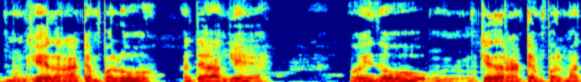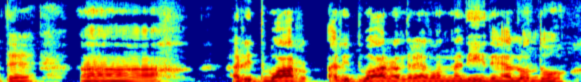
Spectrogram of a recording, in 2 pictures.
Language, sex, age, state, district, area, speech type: Kannada, male, 18-30, Karnataka, Gulbarga, urban, spontaneous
